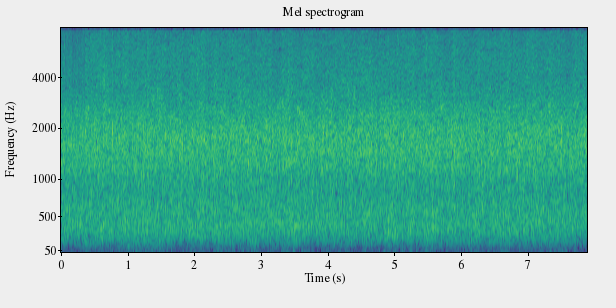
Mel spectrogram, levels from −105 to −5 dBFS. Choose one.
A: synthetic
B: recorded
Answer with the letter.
A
